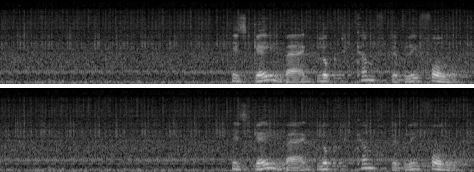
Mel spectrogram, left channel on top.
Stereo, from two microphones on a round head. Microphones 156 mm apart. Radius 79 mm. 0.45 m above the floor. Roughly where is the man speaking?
Left.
